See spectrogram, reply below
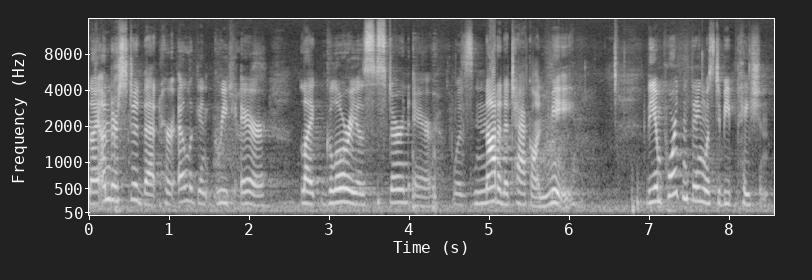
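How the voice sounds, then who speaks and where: A woman reading first-person literary narration aloud in a measured, even way. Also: fairly high pitch. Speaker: reader. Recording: echoey room with faint noise.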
